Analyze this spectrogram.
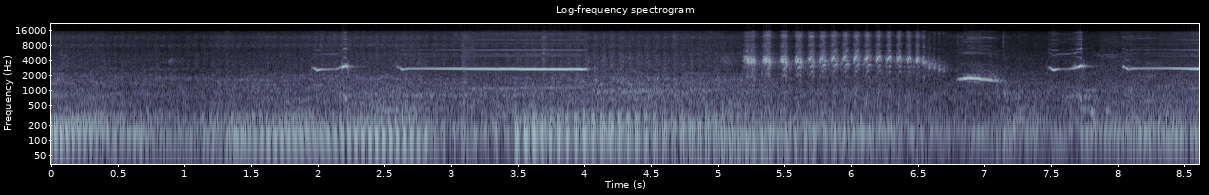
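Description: Male common iora (cipoh) singing: a long, steady, high whistle, then a fast rattling trill, with short rising and falling notes in between. A low, steady engine-like hum runs underneath.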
